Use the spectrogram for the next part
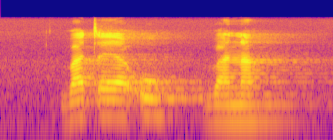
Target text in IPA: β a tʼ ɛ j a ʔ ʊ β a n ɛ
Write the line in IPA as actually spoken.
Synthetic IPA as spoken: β a tʼ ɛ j a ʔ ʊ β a n a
